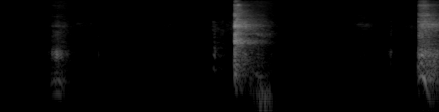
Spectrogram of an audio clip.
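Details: An infant gives three quick, high-pitched sneezes in a quiet room, with a small intake of breath before some; sneezing.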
